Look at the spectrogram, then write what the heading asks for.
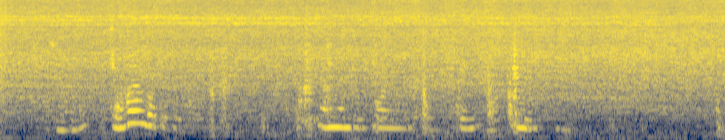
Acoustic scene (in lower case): kitchen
